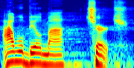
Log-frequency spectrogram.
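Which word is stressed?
church. The word "church" carries the stress.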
